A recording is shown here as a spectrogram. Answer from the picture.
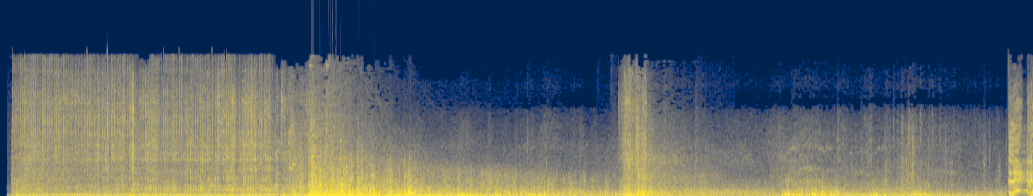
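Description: Cinematic logo-reveal sound effects: a low rumbling drone, a heavy boom about three seconds in, a short whoosh about six seconds in and a lighter hit near eight seconds.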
